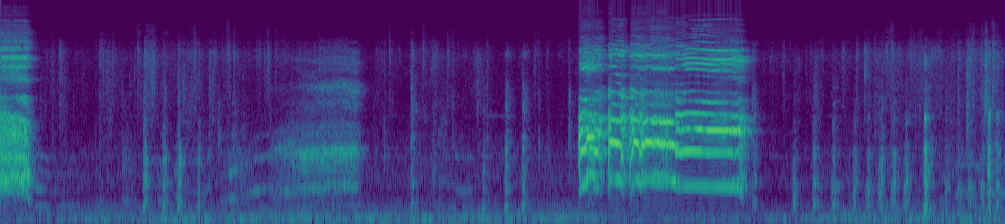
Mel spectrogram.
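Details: Backyard hens and roosters: scattered short clucks and clicks throughout, a brief murmuring cluck near three seconds, and a loud, harsh rooster crow of about two seconds with a wavering, strained tail in the middle.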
